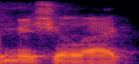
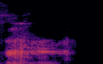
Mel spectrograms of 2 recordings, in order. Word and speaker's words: Maholic: I was going to say Michelac, but I know it's Maholic.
